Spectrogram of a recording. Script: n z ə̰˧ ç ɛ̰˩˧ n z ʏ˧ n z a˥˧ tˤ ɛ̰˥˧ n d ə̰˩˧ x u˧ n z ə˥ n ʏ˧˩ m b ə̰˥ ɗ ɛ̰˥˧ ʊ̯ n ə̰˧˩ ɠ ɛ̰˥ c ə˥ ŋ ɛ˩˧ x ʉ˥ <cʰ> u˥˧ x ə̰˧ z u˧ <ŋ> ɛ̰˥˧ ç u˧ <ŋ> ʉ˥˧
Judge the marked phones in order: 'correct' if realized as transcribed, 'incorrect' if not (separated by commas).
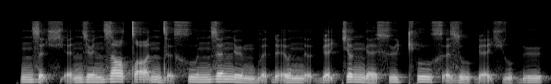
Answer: correct, incorrect, incorrect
